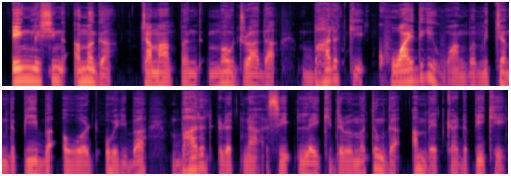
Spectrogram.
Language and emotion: Manipuri, neutral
